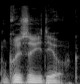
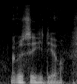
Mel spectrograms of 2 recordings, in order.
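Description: First: Said in the usual way. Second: Leiser und tiefer nachgeschoben; leise. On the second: Acted. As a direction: wie ein gemurmeltes Echo. Gruß wiederholt, leiser nachgeschoben. (leise Wiederholung)

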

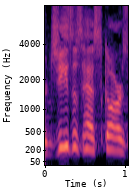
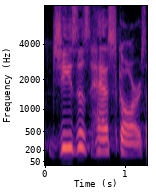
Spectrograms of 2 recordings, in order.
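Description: First: Slow, weighty emphasis on Jesus; emphatic. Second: Slow, soft repeat of Jesus has scars; hushed. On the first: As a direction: lean on Jesus. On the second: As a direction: say it softly, letting it sink in. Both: Shown as a demonstration.

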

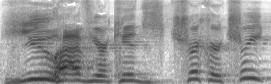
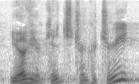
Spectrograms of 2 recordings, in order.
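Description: First: High, slow, scandalized question; mock shock. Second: Softer, as if only thinking it; quiet inner thought. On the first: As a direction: gasp it out like an appalled church member. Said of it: "that's terrible". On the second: Retold or imitated. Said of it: "some of you thinking".

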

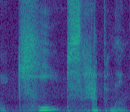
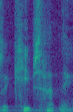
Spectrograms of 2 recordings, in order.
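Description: First: Whispered repeat of "It keeps happening.". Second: Quiet. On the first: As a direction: breathe "It keeps happening." unvoiced and slow. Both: Shown as a demonstration.

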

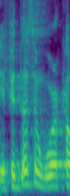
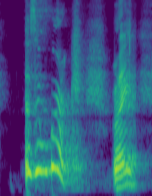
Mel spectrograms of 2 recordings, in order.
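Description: First: "doesn't" stressed, a little raised and firm; matter-of-fact demanding consumer; indignant. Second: "doesn't" shot up very high in mock outrage; outraged. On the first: Retold or imitated. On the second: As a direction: squeal "It doesn't work" in disbelief. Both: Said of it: "they seem to have the attitude".

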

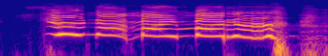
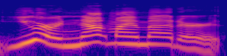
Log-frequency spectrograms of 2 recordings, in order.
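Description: First: Put-on very high, very loud toddler yell; little sister yelling at her brother, shrill and full-voiced; shouting. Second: Said in the usual way. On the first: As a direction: scream it as a furious little girl. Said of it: "And all I hear is". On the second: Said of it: "we say".

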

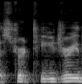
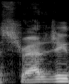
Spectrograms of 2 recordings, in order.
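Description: First: Bush-style "strategery", added "er" before the last syllable; strategery mispronounced. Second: Said in the usual way. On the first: Shown as a demonstration. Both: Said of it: "the strategery that he was laying out".

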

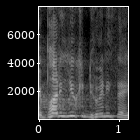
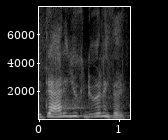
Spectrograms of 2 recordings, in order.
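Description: First: Softer, encouraging father's voice; tender dad. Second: Lightly voiced child parroting, softer and quick; a hint of a toddler repeating "Daddy, you can do anything." fast; son echoing. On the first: Retold or imitated. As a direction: reassure your little boy gently. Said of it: "I'll say". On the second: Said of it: "he'll say".

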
